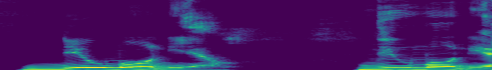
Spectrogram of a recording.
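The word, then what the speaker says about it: pneumonia: ওকে বন্ধুরা, তাহলে দেখো পরবর্তী স্পেলিংটি হলো নিউমোনিয়া। এটা পি দিয়ে শব্দটি শুরু হওয়া সত্ত্বেও আমরা উচ্চারণ করছি নিউমোনিয়া। ব্রিটিশ অ্যাকসেন্ট এটাকে বলছি আমরা নিউমোনিয়া, অ্যান্ড আমেরিকান অ্যাকসেন্টে আমরা বলছি নিউমোনিয়া।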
